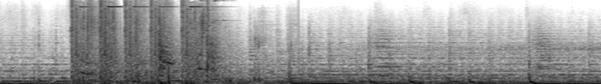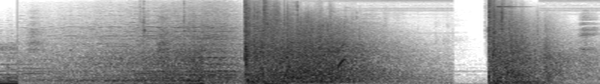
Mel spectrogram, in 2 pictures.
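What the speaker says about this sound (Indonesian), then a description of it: "dalam aksi saling tembak itu, si Patua harus meregang nyawa di tangan Jonah" Rapid shotgun and gun blasts from a film shootout ring out loud and dense in bursts, with booming, chopping reports, a short pause near the end, then another sharp burst.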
